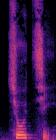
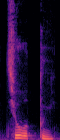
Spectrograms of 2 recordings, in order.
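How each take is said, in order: First: Тёти with a soft, palatalized t. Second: Тёты with hard t and ы; wrong hard T. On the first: Teacher models the plural for learners, soft T. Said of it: "Т is soft because of the letter я". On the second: Teacher shows learners the mistake, hard T. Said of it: "not тёты". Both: Shown as a demonstration.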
